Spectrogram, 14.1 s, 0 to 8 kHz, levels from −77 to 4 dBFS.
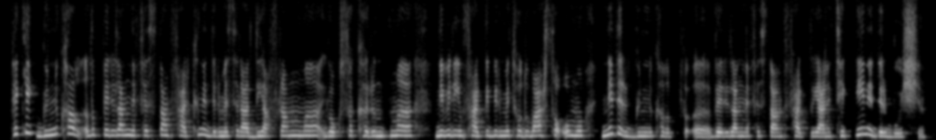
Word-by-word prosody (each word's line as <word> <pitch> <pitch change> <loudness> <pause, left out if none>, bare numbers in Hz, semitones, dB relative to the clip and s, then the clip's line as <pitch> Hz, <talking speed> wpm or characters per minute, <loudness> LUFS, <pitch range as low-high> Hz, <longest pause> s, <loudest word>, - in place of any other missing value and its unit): Peki 390 +5 +1
günlük 300 +10 0
al 360 -6 +3
alıp 285 +2 -4
verilen 300 0 +2
nefesten 285 +1 -1
farkı 285 +1 -4
nedir? 250 -6 0
Mesela 245 -2 +1
diyafram 245 +2 0
mı 275 0 +1
yoksa 250 +2 -1
karın 250 0 +1
mı 275 -1 +2 0.3
ne 265 +2 +4
bileyim 275 -1 +1
farklı 255 -1 0
bir 275 - -1
metodu 265 -1 0
varsa 275 +1 +1
o 265 - 0
mu? 270 0 +2 0.2
Nedir 345 +3 +3
günlük 235 +2 -2
alıp, 220 -2 -6 0.3
eee, 210 +2 -3
verilen 235 0 +3
nefesten 240 -1 -2
farklı? 230 -1 -3
Yani 230 0 +2
tekniği 260 +8 -1
nedir 245 -8 +3
bu 210 - -2
işin? 200 -2 -4
260 Hz, 145 wpm, -24 LUFS, 240-280 Hz, 0.3 s, ne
